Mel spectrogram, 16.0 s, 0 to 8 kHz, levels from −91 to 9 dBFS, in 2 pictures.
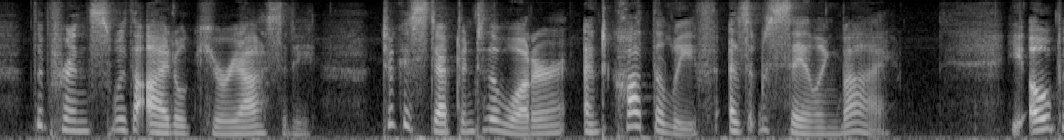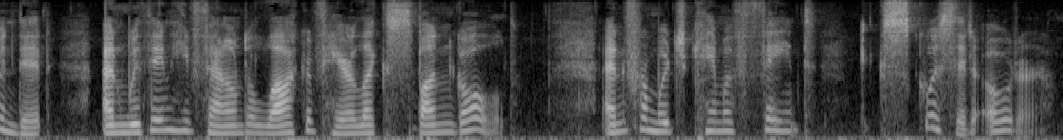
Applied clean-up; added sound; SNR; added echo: none; none; none; none.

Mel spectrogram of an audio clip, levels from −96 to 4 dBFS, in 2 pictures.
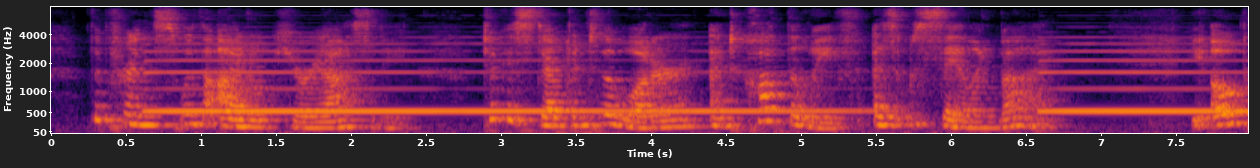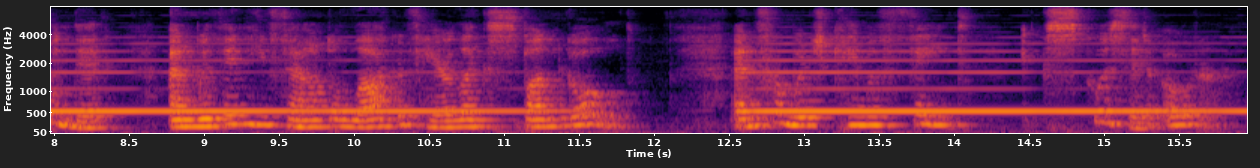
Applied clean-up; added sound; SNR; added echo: none; Wind instrument, woodwind instrument; 0 dB; reverberation time 0.6 s.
